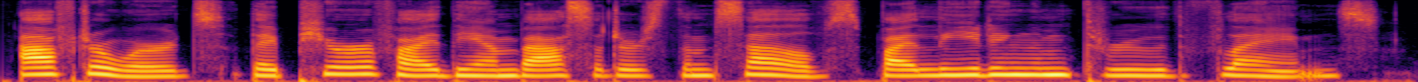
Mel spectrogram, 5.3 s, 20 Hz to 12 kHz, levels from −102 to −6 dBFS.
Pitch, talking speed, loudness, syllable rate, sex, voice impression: 220 Hz, 135 wpm, -19 LUFS, 4.6 syllables/s, female, feminine, middle-aged, relaxed, bright, soft, slightly muffled, intellectual, friendly, reassuring, elegant, lively, kind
